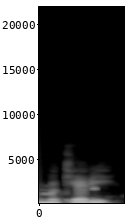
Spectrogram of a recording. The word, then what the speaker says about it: Makati: Yeah, he was born in Makati. Is how you say it.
